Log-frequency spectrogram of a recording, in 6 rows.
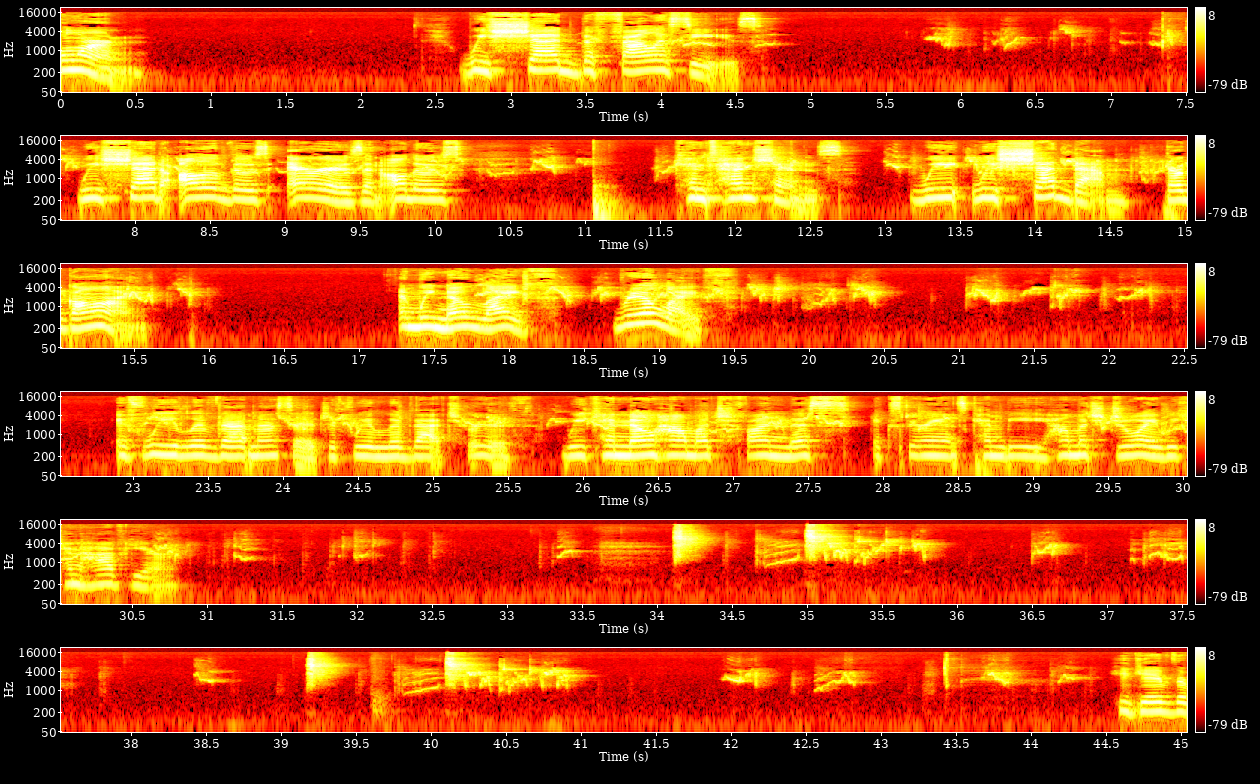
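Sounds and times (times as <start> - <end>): bird chirping: 2.4 - 16.4, 17.3 - 45.0.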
